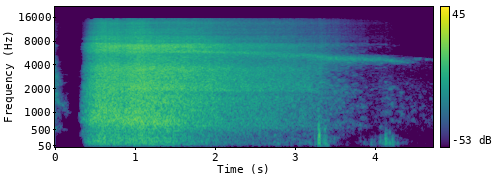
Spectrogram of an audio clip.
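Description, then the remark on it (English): A long, deep exhale rushes out as a breath is pushed all out during a guided breathing exercise, starting strong and breathy and slowly tapering off over a few seconds, followed by a couple of soft mouth sounds. “Then I just want you to let it go. But this time, nice, long, deep breath. So push it all out.”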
